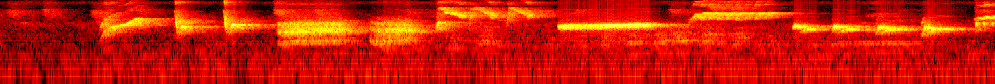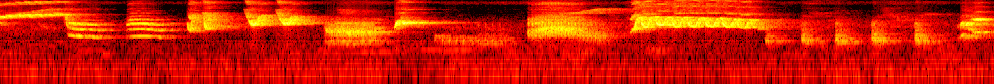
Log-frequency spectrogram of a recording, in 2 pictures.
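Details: Javan pied myna, a cage bird in full song: rapid alternation of scratchy broadband notes, clear whistled phrases and chattering trills, delivered in a nonstop stream over ten seconds with a quiet background.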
